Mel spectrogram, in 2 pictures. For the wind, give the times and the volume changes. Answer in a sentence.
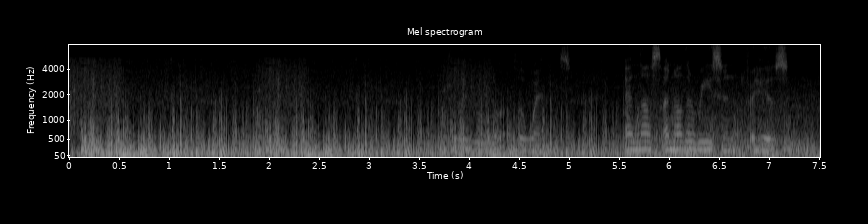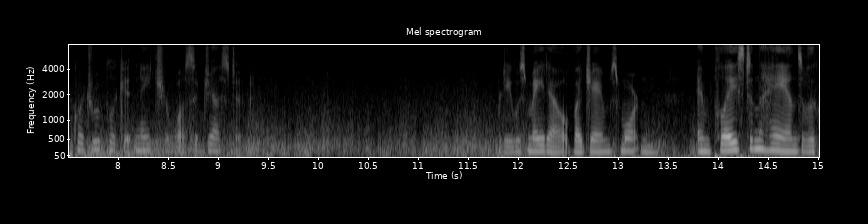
You can hear the wind from 0.0 to 14.9 s, getting quieter.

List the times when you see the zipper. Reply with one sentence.
The zipper can't be heard in this clip.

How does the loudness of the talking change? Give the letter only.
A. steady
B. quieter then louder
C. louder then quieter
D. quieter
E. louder
E.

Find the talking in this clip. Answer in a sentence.
The talking can be heard from 3.7 to 9.3 s and from 11.8 to 14.9 s.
